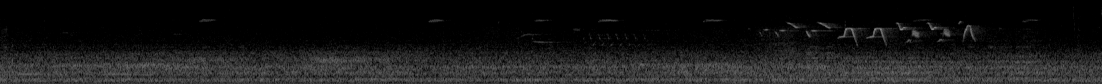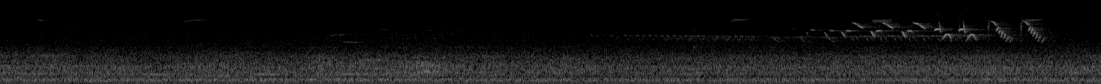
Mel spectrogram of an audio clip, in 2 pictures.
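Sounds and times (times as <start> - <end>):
woodland background hiss: 0.0 - 22.0
songbird singing: 4.2 - 15.8, 16.8 - 21.6.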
